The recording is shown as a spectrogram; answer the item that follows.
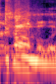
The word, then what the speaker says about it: Kamala: back to camelot or come well apparently it's kamala yes yeah um i think i was pretty close to pronouncing it correctly all these yeah i got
